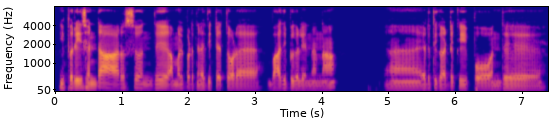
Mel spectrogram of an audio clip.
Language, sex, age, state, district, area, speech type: Tamil, male, 18-30, Tamil Nadu, Coimbatore, urban, spontaneous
